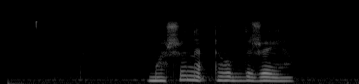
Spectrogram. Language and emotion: Russian, neutral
